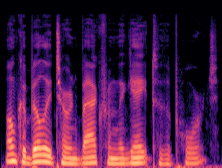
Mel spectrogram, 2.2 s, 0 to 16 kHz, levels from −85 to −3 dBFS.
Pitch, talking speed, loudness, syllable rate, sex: 120 Hz, 270 wpm, -18 LUFS, 6.2 syllables/s, male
